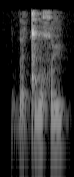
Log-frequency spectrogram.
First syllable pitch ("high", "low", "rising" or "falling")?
low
